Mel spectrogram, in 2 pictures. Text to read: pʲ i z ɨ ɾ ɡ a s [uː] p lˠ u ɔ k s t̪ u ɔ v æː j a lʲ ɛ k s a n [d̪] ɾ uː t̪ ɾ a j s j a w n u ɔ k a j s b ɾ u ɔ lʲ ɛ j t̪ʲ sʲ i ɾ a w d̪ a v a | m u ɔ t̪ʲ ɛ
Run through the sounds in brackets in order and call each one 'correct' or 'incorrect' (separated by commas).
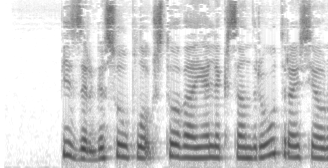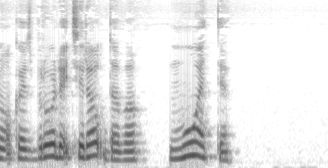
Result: correct, correct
